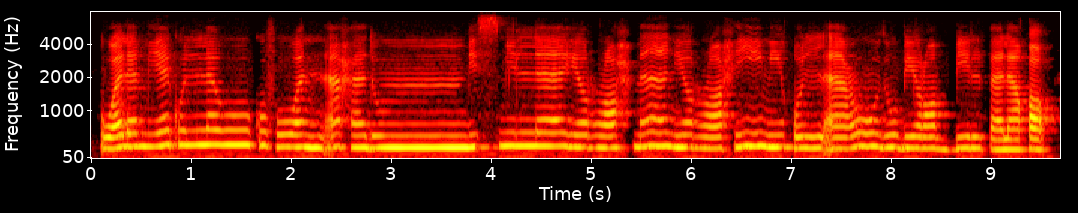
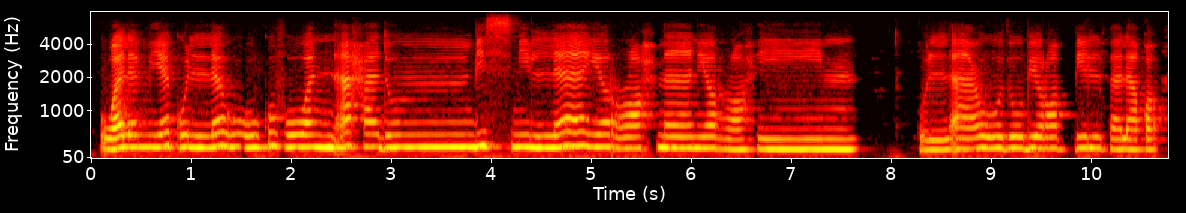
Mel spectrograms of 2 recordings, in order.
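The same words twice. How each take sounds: First: It runs through with no pause at all. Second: It pauses after the basmala, not before it. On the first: The speaker calls it right. "joining all together" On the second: The speaker calls it wrong. "I joined these two parts, and then I pause"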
